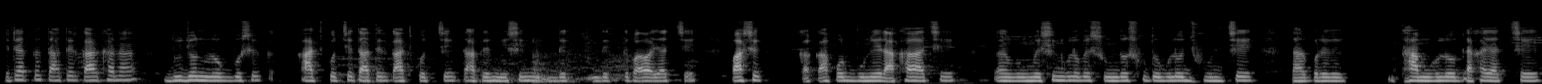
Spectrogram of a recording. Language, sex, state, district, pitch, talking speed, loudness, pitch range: Bengali, female, West Bengal, Dakshin Dinajpur, 175 Hz, 135 wpm, -31 LUFS, 170-180 Hz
